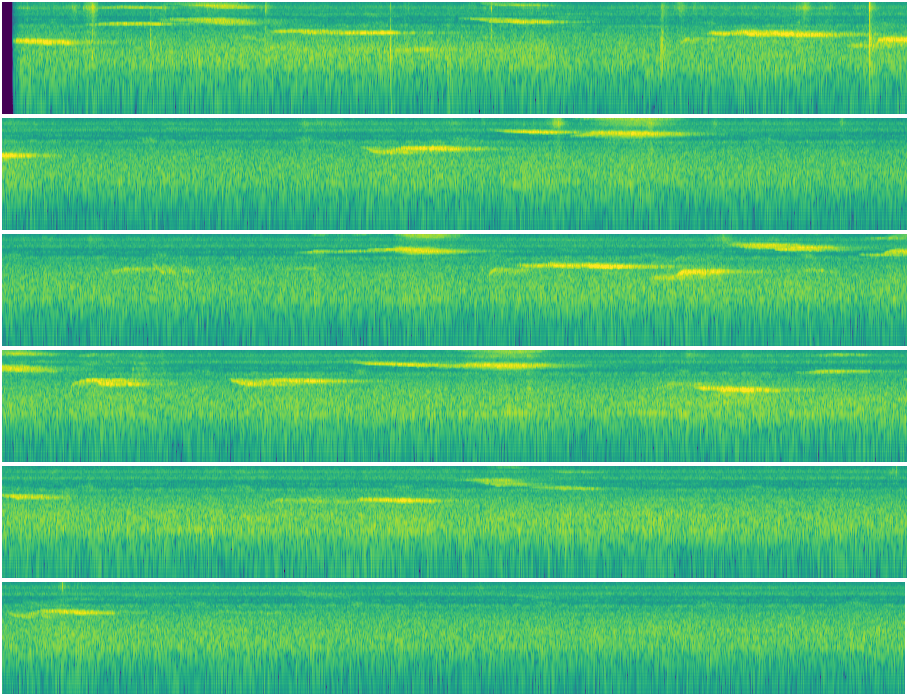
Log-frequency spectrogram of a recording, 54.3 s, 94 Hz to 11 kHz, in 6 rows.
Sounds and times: Taiwan Whistling Thrush 0:00.1 - 0:11.0
Taiwan Whistling Thrush 0:12.0 - 0:16.7
Taiwan Whistling Thrush 0:18.1 - 0:50.8

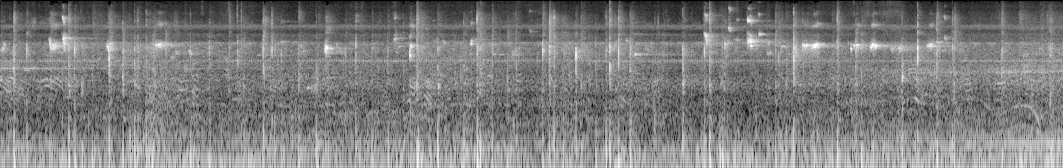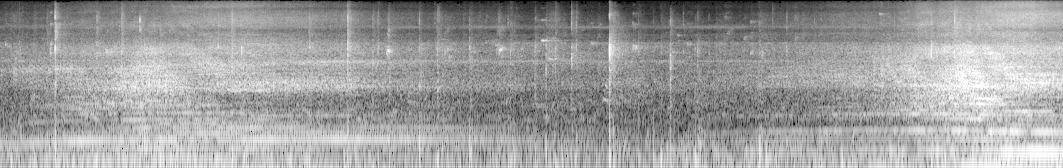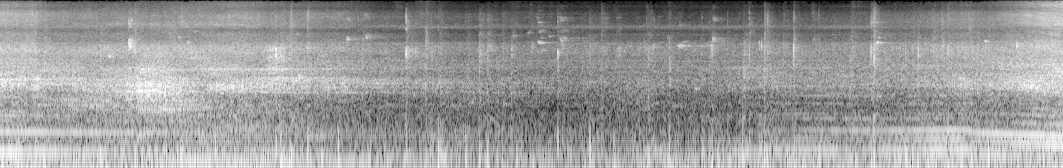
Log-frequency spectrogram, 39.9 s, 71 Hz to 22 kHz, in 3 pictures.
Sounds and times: Traffic Sound 0:08.3 - 0:39.8

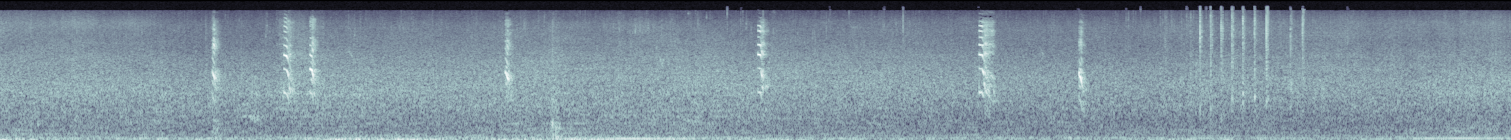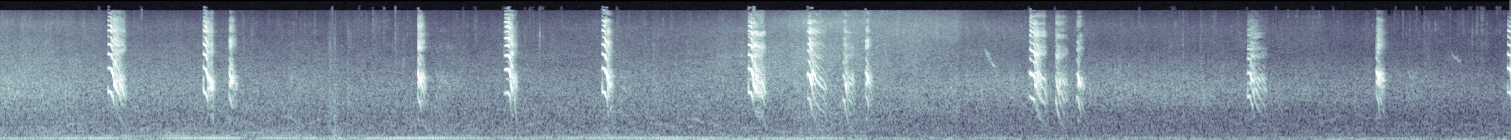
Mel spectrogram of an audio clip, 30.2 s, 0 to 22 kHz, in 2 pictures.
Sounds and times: road traffic 0:00.0 - 0:30.2
Squeaky birds 0:25.0 - 0:26.0

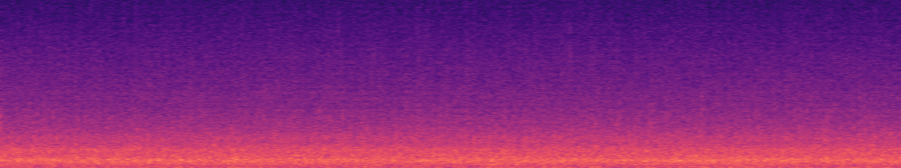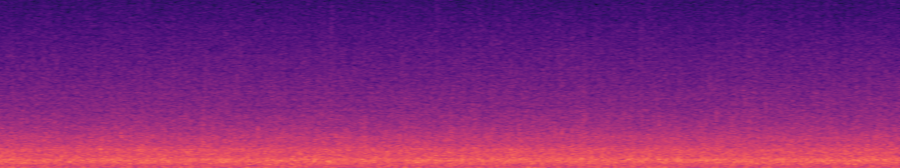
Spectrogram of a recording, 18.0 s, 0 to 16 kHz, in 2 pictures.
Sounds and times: small brook reverberating in the valley 0:00.0 - 0:18.0

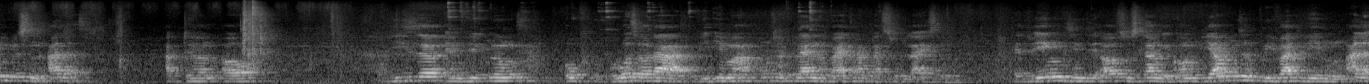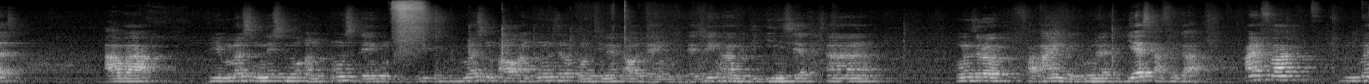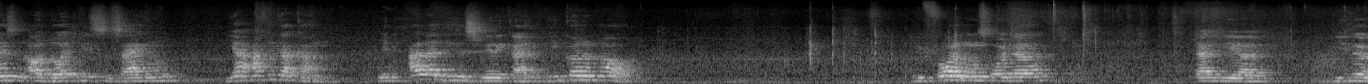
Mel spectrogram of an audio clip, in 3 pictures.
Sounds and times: welcome speech 0:39.3 - 0:41.0

